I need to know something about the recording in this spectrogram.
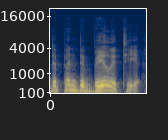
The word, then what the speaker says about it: dependability: is mo democracy or we have word dependability so here stress is on B because this is the third syllable from the end dependability or photography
